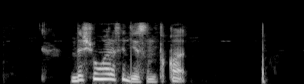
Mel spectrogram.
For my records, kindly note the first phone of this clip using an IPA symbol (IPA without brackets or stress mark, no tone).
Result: ð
